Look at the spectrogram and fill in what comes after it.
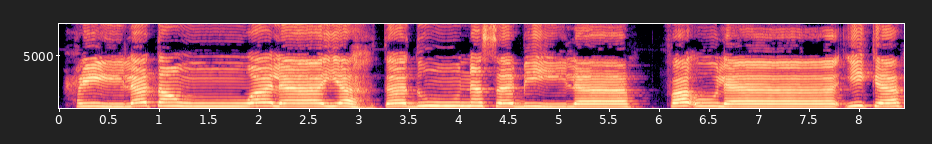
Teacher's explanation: وَالنِّسَاءِ وَالْوِلْدَانِ لَا يَسْتَطِيعُونَ حِيلَةً وَلَا يَهْتَدُونَ سَبِيلًا، یہ دیکھیں حِيلَةً، تا کے پر تنوین ہے، تنوین کے بعد جو ہے واو آ رہا ہے اور واو جو ہے حروف یرملون میں سے ہے تو یہاں پر ادغام ہوگا تو ہم اسے تھوڑا سا غنّے کے ساتھ پڑھیں گے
